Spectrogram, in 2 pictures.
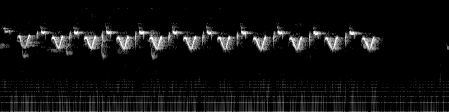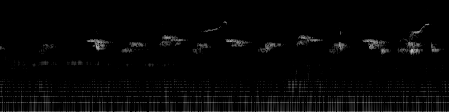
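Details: Yellow-vented bulbul song answered by other bulbuls: nearly four seconds of rhythmic, repeated V-shaped whistled notes, then quiet, scattered distant chirps.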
